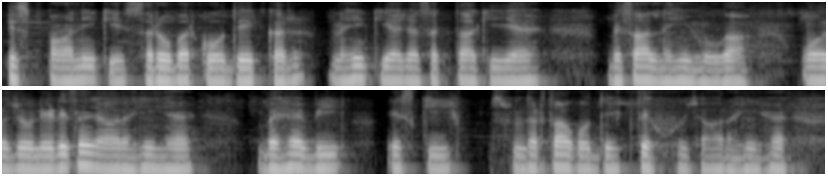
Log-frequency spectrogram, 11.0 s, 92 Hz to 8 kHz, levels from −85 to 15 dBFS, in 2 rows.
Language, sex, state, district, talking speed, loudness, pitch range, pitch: Hindi, male, Bihar, Gaya, 175 wpm, -19 LUFS, 120-130 Hz, 125 Hz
